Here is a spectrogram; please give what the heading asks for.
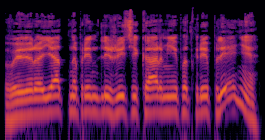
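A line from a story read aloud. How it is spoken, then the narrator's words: Brash, overfamiliar tone. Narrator (Russian): осведомился самым развязным тоном сэр Буцефал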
